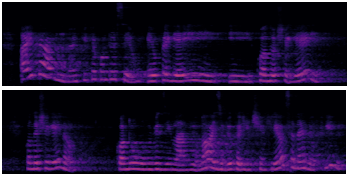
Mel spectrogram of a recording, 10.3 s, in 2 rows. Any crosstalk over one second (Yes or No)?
No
